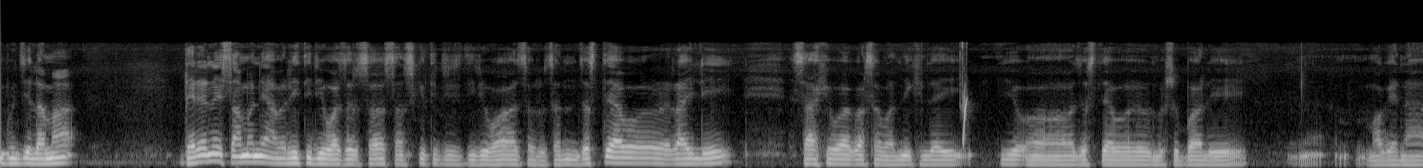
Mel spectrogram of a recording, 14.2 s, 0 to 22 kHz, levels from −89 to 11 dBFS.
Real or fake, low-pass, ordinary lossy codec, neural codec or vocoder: real; none; none; none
